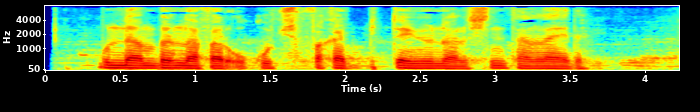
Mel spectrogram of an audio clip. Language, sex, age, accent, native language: Uzbek, male, 19-29, Samarqand, Uzbek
